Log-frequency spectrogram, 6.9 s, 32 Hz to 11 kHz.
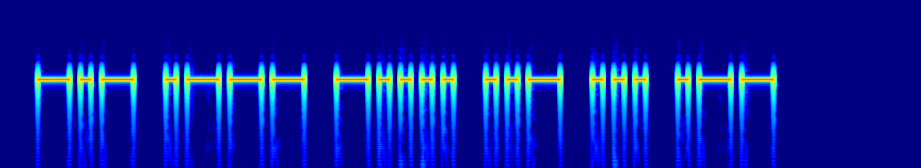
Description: Morse code, heard as a keyed tone, about 14 wpm, 700 Hz. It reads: KJ6USW
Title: USA Callsign DE Callsign - 6 Characters - 15wpm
